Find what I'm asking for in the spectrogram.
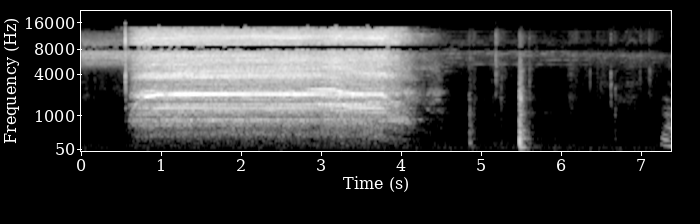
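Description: A heat gun blows a steady, loud whooshing roar for several seconds while heating shrink tubing during a compressor pressure switch modification, then cuts off, leaving a few faint clicks and knocks nearby.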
